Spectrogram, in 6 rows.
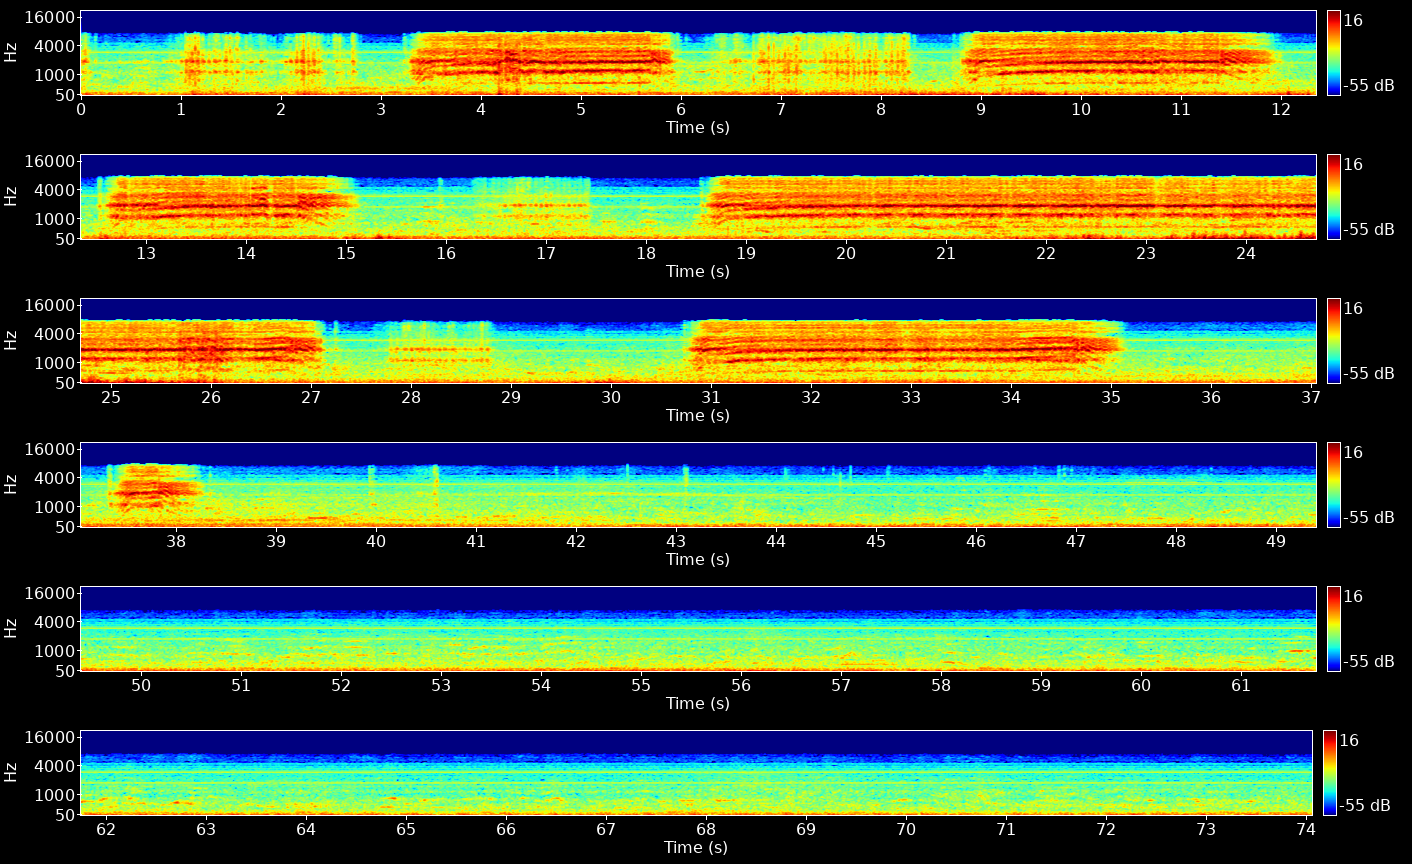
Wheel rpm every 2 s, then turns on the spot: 20, 50, 140, 20, 70, 110, 100, 40, 10, 90, 160, 170, 160, 80, 10, 80, 160, 60, 20, 10, 0, 0, 0, 0, 0, 0, 0, 0, 0, 0, 0, 0, 0, 0, 0, 0, 0.
0-2 6-8 16-18 26-30 38-40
